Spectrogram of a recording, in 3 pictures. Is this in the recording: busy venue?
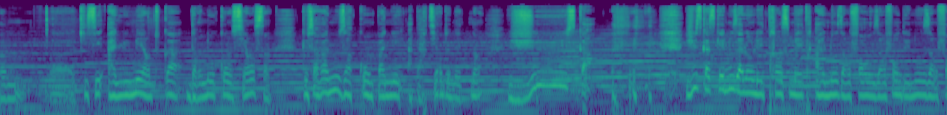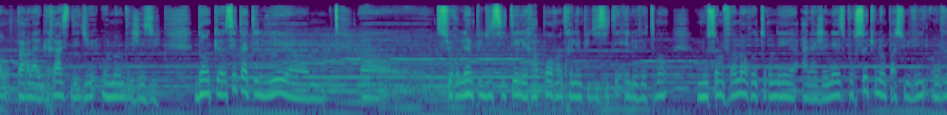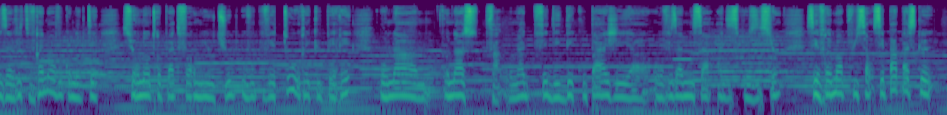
no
